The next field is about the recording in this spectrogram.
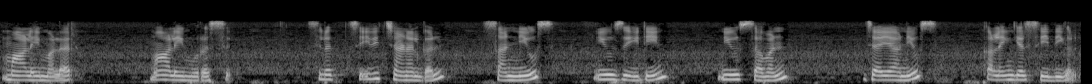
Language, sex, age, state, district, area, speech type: Tamil, female, 30-45, Tamil Nadu, Chennai, urban, spontaneous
